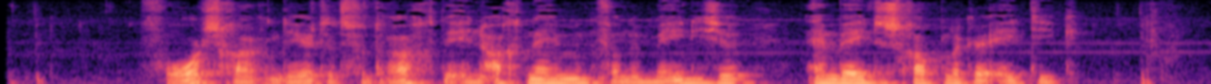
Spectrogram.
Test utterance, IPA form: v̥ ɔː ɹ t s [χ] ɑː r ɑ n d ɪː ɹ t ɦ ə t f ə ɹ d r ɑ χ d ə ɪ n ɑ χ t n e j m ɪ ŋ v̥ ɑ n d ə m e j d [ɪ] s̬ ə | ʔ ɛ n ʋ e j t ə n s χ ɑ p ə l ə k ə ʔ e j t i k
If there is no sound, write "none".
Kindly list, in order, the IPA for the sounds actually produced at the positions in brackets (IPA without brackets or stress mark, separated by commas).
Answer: χ, i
